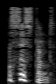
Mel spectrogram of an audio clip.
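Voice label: "assistant", British English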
